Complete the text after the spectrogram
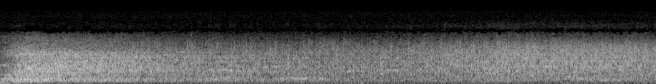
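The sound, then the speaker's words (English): Dense, steady applause from an audience that includes Zubin Mehta, many hands clapping at once in a continuous crackling wash that stays loud for several seconds with no voices standing out. “Zubin Mehta is clapping and laughing the hardest, folks.”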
